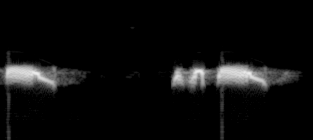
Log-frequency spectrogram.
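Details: Spotted dove calling to prompt other doves to answer: a trailing long falling coo, then a full phrase of two short hooting notes and a sustained descending coo, with silence between.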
